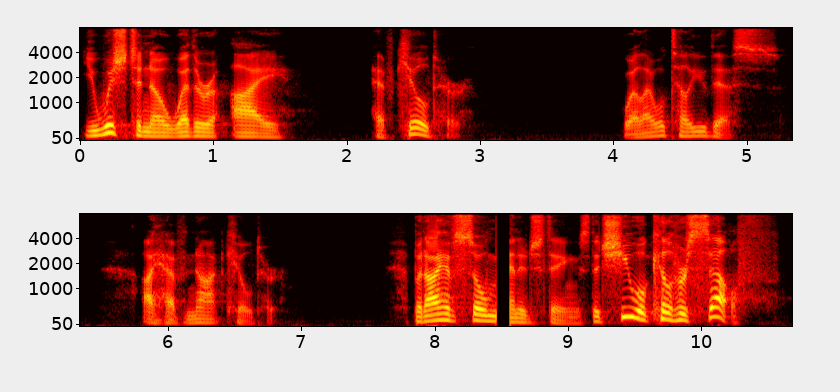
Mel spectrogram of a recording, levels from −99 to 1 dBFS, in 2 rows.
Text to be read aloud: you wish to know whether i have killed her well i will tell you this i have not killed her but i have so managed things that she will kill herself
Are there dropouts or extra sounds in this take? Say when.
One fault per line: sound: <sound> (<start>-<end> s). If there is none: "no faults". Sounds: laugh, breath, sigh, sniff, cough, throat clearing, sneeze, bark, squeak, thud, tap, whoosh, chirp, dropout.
sound: dropout (8.5-8.6 s)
